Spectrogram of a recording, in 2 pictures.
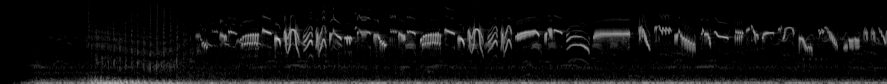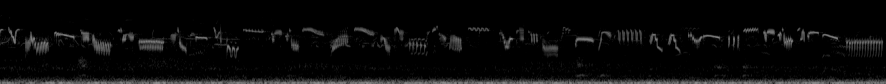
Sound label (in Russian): polevoy zhavoronok alauda arvensis, zvuki peniya ptits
